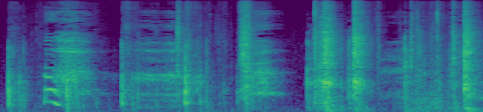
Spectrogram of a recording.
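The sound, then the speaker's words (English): An old, flimsy door rattles hard against its bolt in several rough, uneven bursts, fairly loud, with brief pauses between the shakes. “I put a bolt on it. These doors are so old and flimsy anybody could break in. The rattling noise is only a warning system.”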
